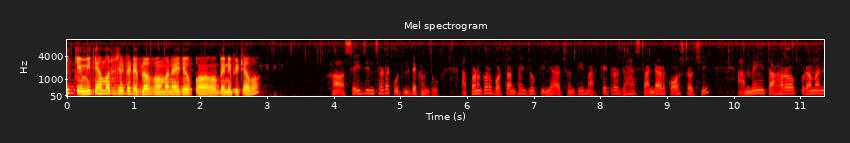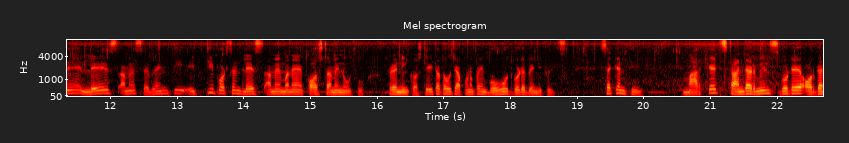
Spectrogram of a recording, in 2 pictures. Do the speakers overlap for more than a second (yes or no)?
no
